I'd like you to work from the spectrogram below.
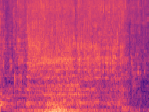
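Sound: toilet flushing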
